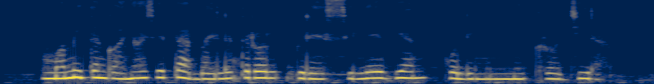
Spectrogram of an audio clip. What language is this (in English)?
Kalenjin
